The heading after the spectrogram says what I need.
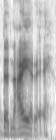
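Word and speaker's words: Donaire: So, our first poll here is going to be Mani Pacquiao versus Nonito Daire or is in in the Tagalog uh pronunciation. Nonito Dire.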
